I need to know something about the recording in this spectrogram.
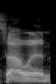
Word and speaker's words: Samhain: the original Halloween and Pagan tradition is called sa in right okay cool so is that like like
